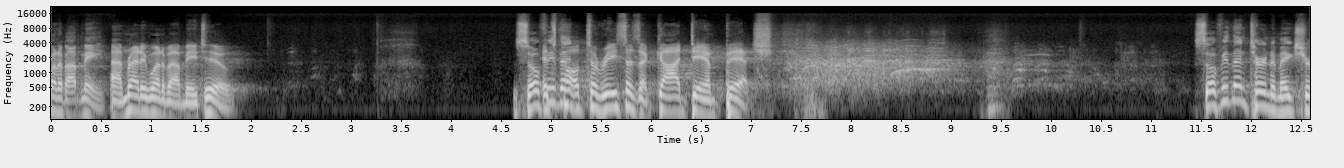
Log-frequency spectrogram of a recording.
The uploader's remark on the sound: live in Detroit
